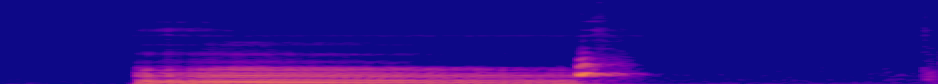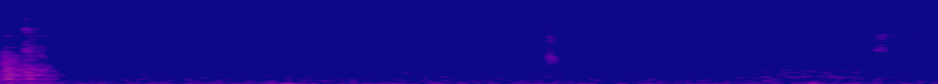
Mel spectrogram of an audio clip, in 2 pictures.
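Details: Snoring Golden Retriever deeply asleep while travelling: a long, steady, low droning breath lasting almost two seconds that ends in a sharp snort, then faint soft snuffles and near silence.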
